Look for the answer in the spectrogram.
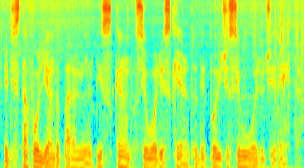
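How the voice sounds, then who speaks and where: A man's voice: a bass voice, little pitch movement, brisk, darkish tone, slight background noise. A man playing an uneasy morgue assistant, narrating a horror audio drama in a grave, suspenseful manner. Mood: tense. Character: uneasy male morgue assistant recounting a frightening secret. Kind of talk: scripted first-person horror narration.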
